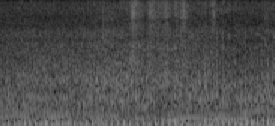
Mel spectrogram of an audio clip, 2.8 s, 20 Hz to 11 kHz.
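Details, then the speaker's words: Royal Enfield Hunter 350 single riding after tappet fix and leg guard adjustment: steady, even low thump with no rattle or loose metal clatter; previously very noisy, now quiet. "अभी बिल्कुल आवाज नहीं आई ये वरना बहुत ज्यादा आवाज आती थी"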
